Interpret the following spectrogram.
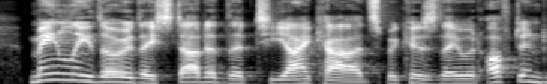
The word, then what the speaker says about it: Ti: yes i pronounced at TI everybody I've ever met pronounces it ti not Thai so we're gonna go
